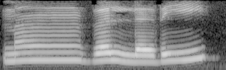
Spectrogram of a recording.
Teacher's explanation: نری اخفا به وکړو ځکه چې ذال نری حرف دی او د ذال مخرج چې دی زمونږ ژبه به د اوچت بره چې کوم غاښونه دي د هغې د لاندې را شي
